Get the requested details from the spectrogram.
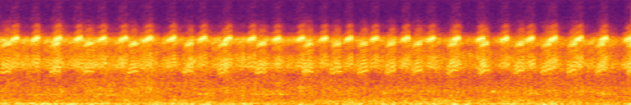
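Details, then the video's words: On a sultry summer night frogs keep up their chorus, one prominent caller croaking in quick even pulses, roughly three each second, above a steady hum of many more frogs. "개구리들의 합창은 끝이 없어라"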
